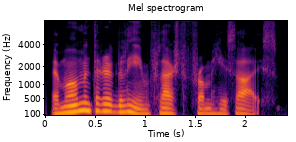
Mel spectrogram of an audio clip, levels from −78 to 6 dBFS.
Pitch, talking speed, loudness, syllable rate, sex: 130 Hz, 175 wpm, -19 LUFS, 4.9 syllables/s, male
